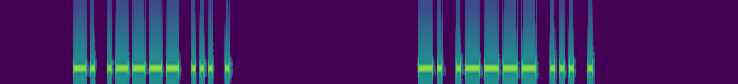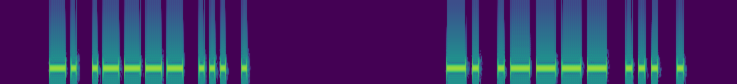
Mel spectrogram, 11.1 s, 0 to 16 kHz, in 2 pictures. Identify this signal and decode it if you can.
Morse code, heard as a keyed tone, about 33 wpm, 700 Hz. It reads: N1SE N1SE N1SE N1SE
